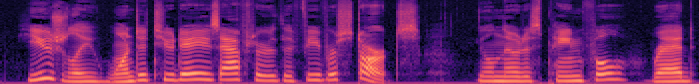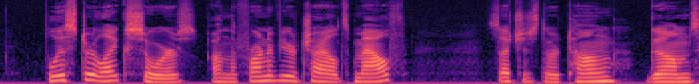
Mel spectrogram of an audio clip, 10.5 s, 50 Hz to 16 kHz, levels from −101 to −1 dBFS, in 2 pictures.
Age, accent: 20-39, American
